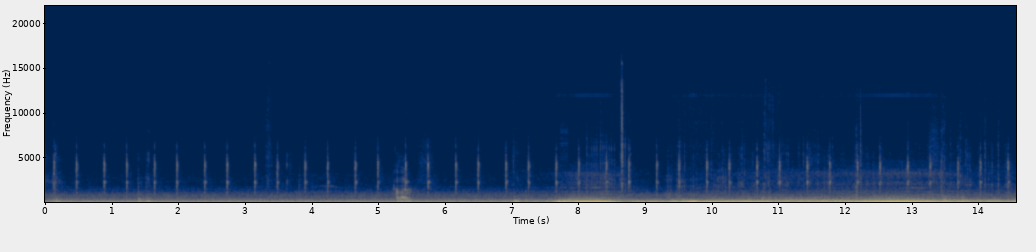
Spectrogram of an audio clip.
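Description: Ford Mondeo ST220's 3.0 V6 with Milltek exhaust, heard from inside the cabin, idling low under the steady ticking of the turn-signal relay, nearly three ticks a second. About seven and a half seconds in, the engine pulls away and runs much louder through the turn, the indicator still ticking.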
